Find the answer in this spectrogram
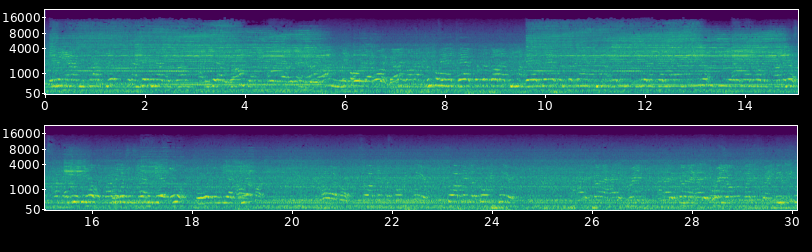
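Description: A man's voice vocalising throughout without clear words, its pitch wavering, over a steady hum.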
